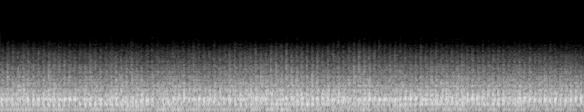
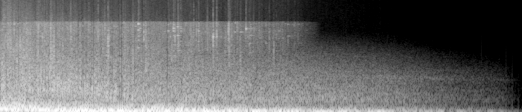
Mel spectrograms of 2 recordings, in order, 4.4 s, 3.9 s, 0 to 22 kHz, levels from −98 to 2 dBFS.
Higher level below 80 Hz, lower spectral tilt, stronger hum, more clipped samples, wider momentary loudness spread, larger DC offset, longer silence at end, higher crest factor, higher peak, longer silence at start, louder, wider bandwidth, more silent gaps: second, -30 dBFS vs -8 dBFS; first, -9.5 dB/octave vs -4.5 dB/octave; neither; second, under 0.1% vs 4%; second, 1 LU vs 21 LU; neither; second, 0 s vs 0.7 s; first, 14 dB vs 8 dB; about the same, -2 dBFS vs 0 dBFS; about the same, 0 s vs 0 s; second, -17 LUFS vs -10 LUFS; second, 3.9 kHz vs 18 kHz; neither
